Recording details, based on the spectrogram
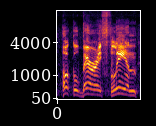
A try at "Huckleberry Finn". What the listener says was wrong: Finn. He was Huckleberry Finn, not Flynn. Ain't it the decent thing to pronounce the poor dead loafer's name right?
